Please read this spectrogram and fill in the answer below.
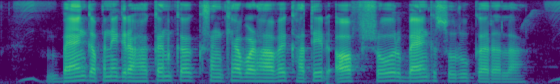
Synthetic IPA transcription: bɛ̃ːŋkɐpneɡɾaːɦəkənkasə̃ŋkʰjabɐɽ̤aːʋekʰaːt̪ɪɾɔːfʰʃoːɾbɛ̃ːŋksʊɾukɐɾəlaː

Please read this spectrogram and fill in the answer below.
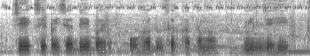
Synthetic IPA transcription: t͡ʃeːksepəɪsad̪eːbəɾ | oɦad̪uːsəɾkʰaːt̪əma | mɪld͡ʒəɦiː

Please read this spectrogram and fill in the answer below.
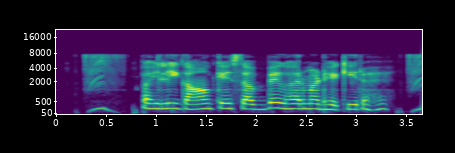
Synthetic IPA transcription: pɛɦliɡãːõkesɐbːeɡʱɐɾmẽɖʱeːkiɾɐɦeː

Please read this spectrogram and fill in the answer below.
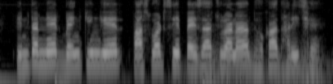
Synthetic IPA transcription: ɪɳʈəɾneːʈ̚bɛ̃ːŋkɪ̃ŋɡeɾpaːswəɾɖsepɛɪs̬at͡ʃʊɾaːnad̪ʱoːkad̪ʱaːɾit͡ʃʰɛː

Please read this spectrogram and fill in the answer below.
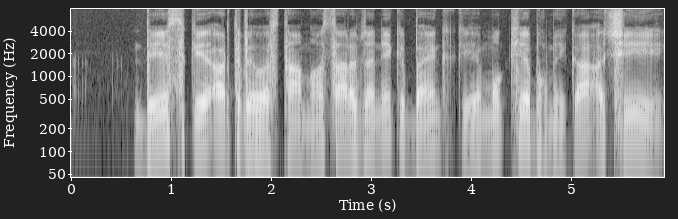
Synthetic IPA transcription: d̪eːskeʔəɾt̪ʰəʋjəʋəst̪ʰamẽsaːɾʋəd͡ʒənɪkbɛ̃ːŋkːemʊkʰjəbʱumikaʔə̰t͡ʃʰi

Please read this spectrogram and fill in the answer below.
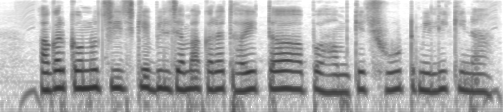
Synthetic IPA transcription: əɡəɾkəwnot͡ʃid͡ʒkebild͡ʒəmakəɾət̪ɦəjt̪əəbɦəmket͡ʃʰuʈmilikina

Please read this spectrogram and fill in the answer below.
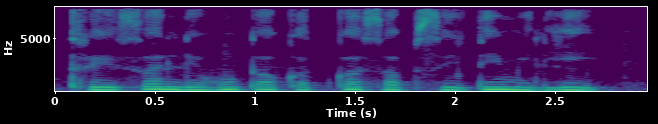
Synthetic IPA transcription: t̪ʰɾeːsɐleɦũt̪akɐt̪̚kasɐbsɪɖimɪliː

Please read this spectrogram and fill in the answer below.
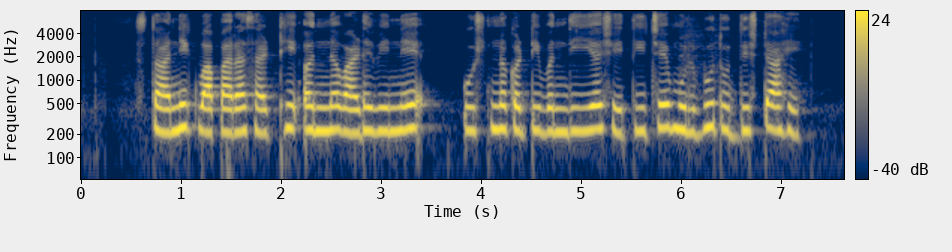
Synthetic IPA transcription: st̪ʰanikʋapaɾasaʈʰiːʔənjəʋaɽ̤ʋine | uʂɳəkəʈibənd̪ʱijəɕet̪it͡semulbʱuːt̪ud̪ːiʂʈʰəaɦe

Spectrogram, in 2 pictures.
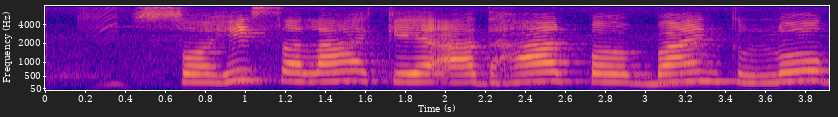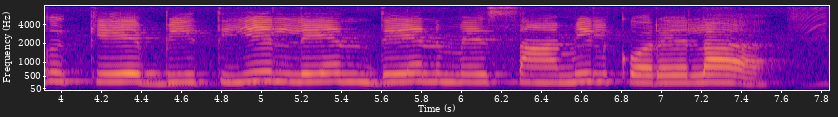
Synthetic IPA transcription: səɦisəlaɦkead̪ʱaɾpəɾbãŋkloɡkebit̪ijelend̪enmesamilkəɾɛla

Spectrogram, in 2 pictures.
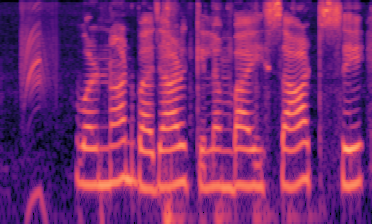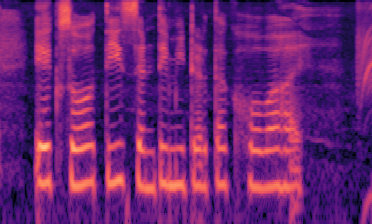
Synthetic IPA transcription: ʋəɾnaːɖbaːd͡ʒaːɾkelə̃mbaːisaːʈʰse | eːksɔt̪iːsːɛ̃ɳʈimiːʈəɾt̪ɐkhoːʋaɦɛ

